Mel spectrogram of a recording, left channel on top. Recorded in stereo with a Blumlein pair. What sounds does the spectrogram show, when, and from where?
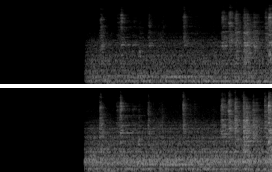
0.8 s a dropped coin: 35° right, 1.9 m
